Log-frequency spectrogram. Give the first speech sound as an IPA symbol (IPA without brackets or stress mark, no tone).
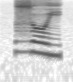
z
